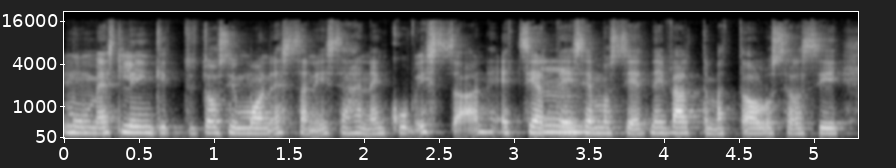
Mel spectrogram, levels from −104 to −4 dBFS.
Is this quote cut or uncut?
uncut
